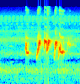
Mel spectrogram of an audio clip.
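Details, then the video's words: Caged red-whiskered bulbul used as a decoy while trapping, singing to lure rivals: one short, lively burst of four liquid, warbled notes that slur up and down, with a faint steady high hum behind. "Bẫy chào mào Lăng xăng mau mồm"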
